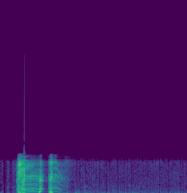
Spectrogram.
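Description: A man briefly clearing his throat, a short burst of three quick voiced pulses within the first second.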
